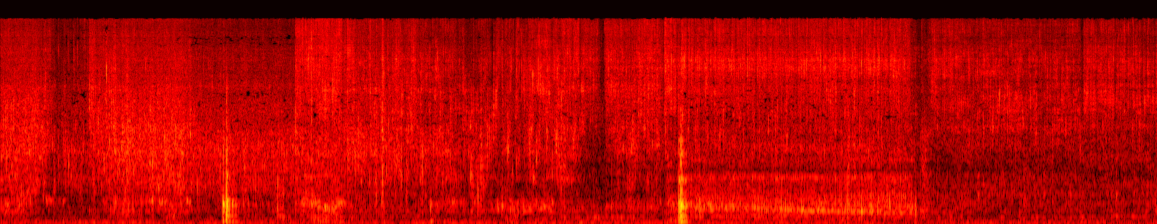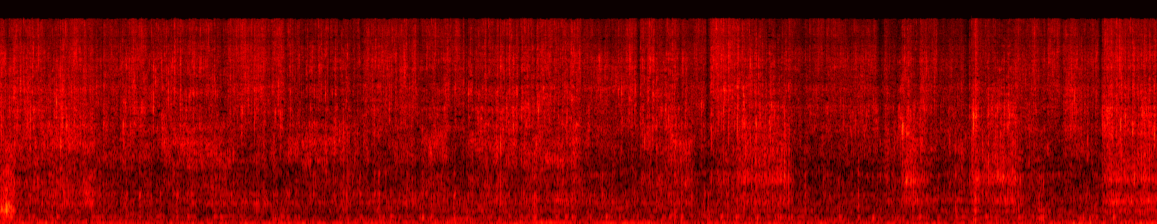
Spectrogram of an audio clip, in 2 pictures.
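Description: Water running and trickling, heavier for several seconds early on and then gentler, with two sharp knocks about three and eight and a half seconds in.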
